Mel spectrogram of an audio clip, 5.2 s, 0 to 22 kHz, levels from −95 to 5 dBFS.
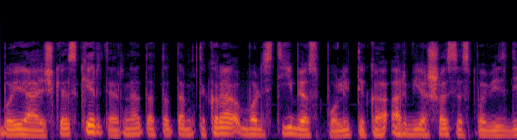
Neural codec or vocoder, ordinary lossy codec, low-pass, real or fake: none; MP3, 48 kbps; 7.2 kHz; real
